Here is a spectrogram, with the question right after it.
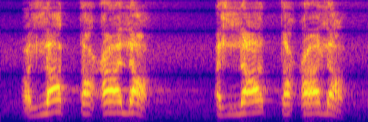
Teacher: تعالی عین حلق سے نکالنا ہوگا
